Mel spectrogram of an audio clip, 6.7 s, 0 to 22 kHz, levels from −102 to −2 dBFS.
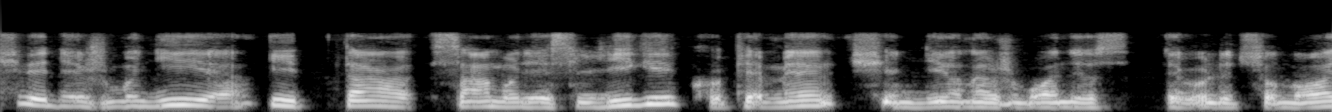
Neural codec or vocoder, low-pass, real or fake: codec, 16 kHz, 4 kbps, FreqCodec, larger model; 7.2 kHz; fake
